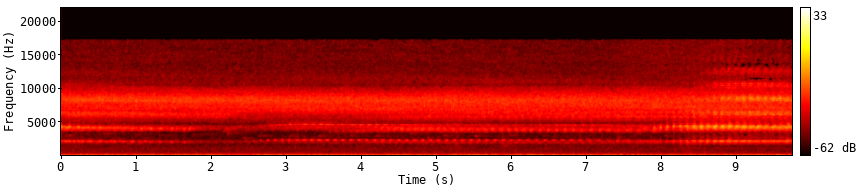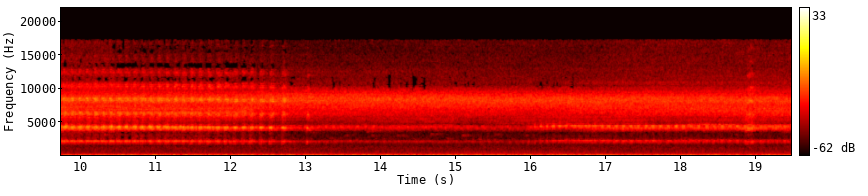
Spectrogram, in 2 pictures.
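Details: Evening cicada recorded on 25 July 2019: a constant high insect chorus, with a louder, rapidly pulsing phrase of about four seconds rising from it midway and then falling away to the steady drone.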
